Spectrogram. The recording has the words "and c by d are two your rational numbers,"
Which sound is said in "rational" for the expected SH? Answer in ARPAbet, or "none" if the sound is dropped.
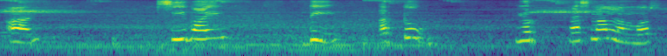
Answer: S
